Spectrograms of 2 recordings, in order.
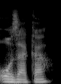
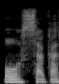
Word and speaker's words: Osaka: Osaka euh les français disent souvent Osaka mais en fait ça se prononce Osaka, c'est de S.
